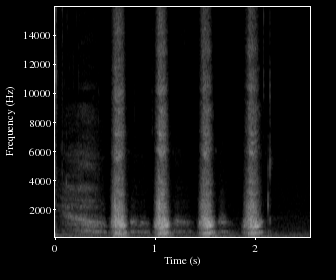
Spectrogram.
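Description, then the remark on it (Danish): Four strong, breathy puffs of air blown by a narrator into the microphone in an even, steady rhythm, each a short whooshing burst separated by brief pauses. “Og der stansede han op, og så pustede han,”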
